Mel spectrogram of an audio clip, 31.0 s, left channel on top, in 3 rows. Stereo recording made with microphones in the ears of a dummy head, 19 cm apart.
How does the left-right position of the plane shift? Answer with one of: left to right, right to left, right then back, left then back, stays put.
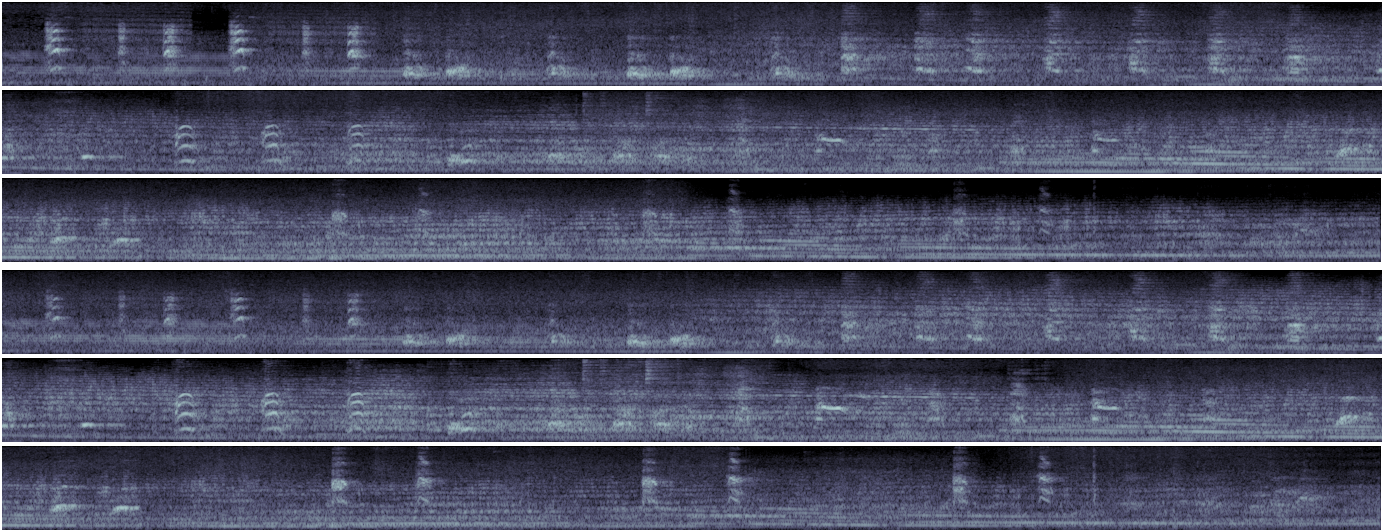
right to left.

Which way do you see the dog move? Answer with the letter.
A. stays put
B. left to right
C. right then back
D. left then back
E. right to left
B.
